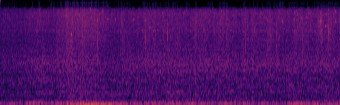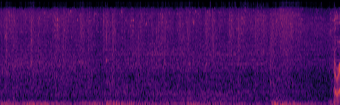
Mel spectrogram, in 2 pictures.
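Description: Horse hooves clip-clop at a steady, continuous trot while riding through the open world of the Elden Ring video game, a rhythmic low thudding that stays fairly loud and close throughout without any talking.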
